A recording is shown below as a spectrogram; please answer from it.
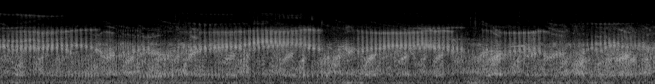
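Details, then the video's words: Frogs in the water croak together in a thick, constant chorus. Shrill, buzzy pulses and curved rising-falling tones overlap densely, with brief dips in intensity. "Frog sound in the water"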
